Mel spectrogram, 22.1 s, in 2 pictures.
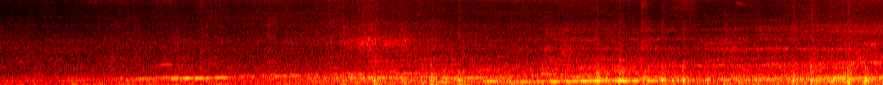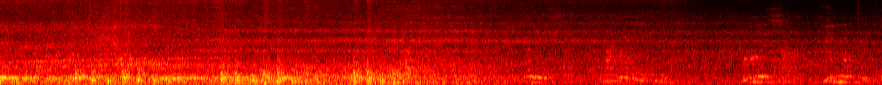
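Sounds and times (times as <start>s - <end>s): train wheels clattering on rail: 2.5s - 16.4s.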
